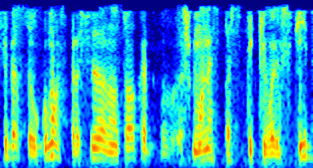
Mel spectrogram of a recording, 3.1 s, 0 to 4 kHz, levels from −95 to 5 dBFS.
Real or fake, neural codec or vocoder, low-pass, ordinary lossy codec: fake; codec, 44.1 kHz, 7.8 kbps, Pupu-Codec; 3.6 kHz; MP3, 32 kbps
